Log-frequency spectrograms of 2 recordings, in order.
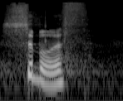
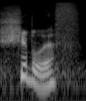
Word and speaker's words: Shibboleth: They knew their enemy wouldn't be able to pronounce the sh in Shibboleth because of their accent and dialogue. So when someone said Sibboleth instead of Shibboleth, their true identity was revealed right away, leading to their capture and punishment.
